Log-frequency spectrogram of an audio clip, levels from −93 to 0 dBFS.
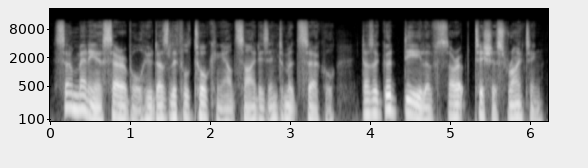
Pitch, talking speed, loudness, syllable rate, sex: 100 Hz, 185 wpm, -17 LUFS, 5.9 syllables/s, male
